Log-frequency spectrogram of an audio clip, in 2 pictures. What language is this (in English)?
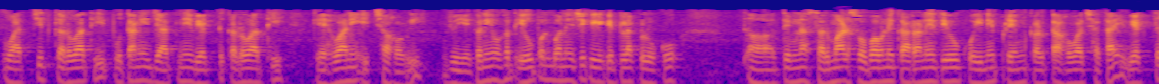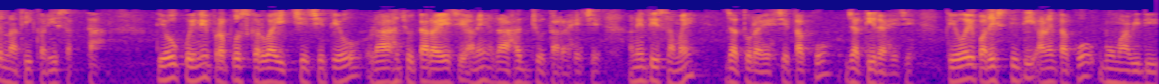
Gujarati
